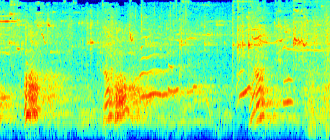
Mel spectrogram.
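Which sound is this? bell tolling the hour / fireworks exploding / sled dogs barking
sled dogs barking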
